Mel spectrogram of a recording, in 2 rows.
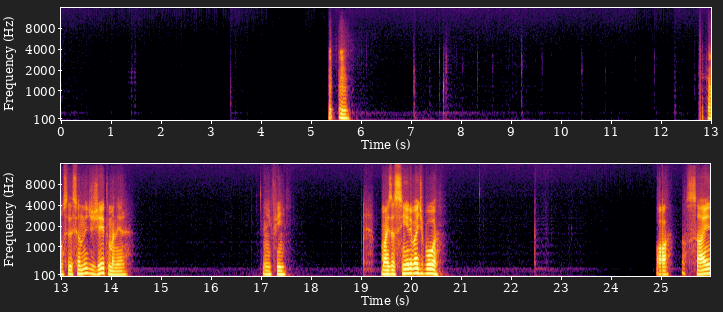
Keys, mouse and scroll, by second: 3.3 Tab, 7.0 Tab, 7.7 ctrl+z, 8.0 ctrl+z, 8.3 ctrl+z, 8.6 ctrl+z, 9.2 ctrl+z, 9.6 ctrl+z, 10.4 ctrl+z, 10.8 ctrl+z, 11.5 ctrl+z, 11.8 ctrl+z, 12.2 ctrl+z, 12.6 ctrl+z, 17.2 Tab, 18.7 click, 20.4 Tab, 21.4 Tab, 21.9 Tab, 24.8 click.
